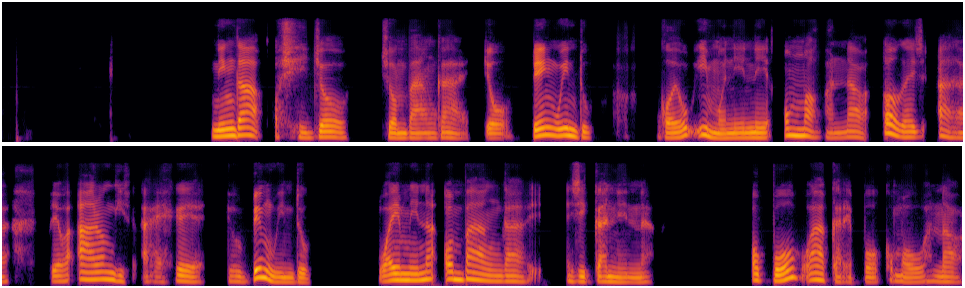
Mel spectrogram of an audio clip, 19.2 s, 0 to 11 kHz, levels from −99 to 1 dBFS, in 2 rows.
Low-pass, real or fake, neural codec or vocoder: 7.2 kHz; fake; codec, 16 kHz, 2 kbps, X-Codec, HuBERT features, trained on LibriSpeech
